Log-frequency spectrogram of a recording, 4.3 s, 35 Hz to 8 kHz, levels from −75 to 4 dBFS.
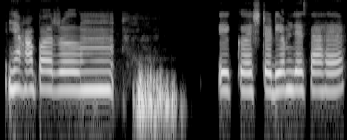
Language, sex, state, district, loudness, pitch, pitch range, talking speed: Hindi, female, Chhattisgarh, Raigarh, -14 LUFS, 245 Hz, 240-250 Hz, 95 wpm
